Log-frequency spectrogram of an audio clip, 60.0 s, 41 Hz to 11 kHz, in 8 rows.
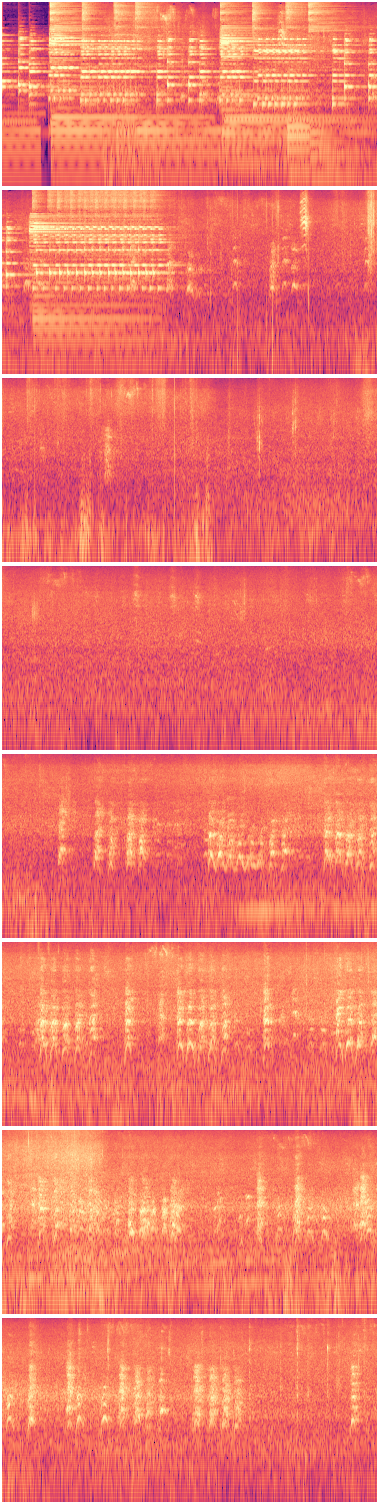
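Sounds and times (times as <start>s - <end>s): dog barking and yipping: 10.6s - 13.6s, 31.1s - 57.4s, 59.4s - 59.8s
horse hooves clopping on pavement: 54.6s - 60.0s.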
